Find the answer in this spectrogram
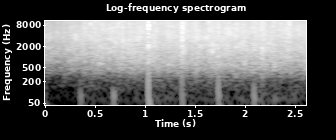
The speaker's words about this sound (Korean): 그러면 저 따라서 해봐요. 먼저 자기 자신을 위하여 축복의 박수 한번 하겠습니다.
